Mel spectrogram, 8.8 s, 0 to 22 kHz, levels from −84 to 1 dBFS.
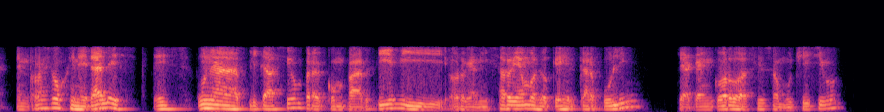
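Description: From start to finish the speech runs through G.726 ADPCM coding, with harsh, rasping hiss riding on every syllable, which fits the 24 kbit/s mode. Coarse difference coding leaves level-tracking noise, and a spectrogram shows nothing above 3.9 kHz, with grainy energy filling gaps between harmonics.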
